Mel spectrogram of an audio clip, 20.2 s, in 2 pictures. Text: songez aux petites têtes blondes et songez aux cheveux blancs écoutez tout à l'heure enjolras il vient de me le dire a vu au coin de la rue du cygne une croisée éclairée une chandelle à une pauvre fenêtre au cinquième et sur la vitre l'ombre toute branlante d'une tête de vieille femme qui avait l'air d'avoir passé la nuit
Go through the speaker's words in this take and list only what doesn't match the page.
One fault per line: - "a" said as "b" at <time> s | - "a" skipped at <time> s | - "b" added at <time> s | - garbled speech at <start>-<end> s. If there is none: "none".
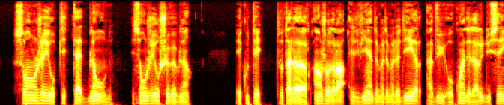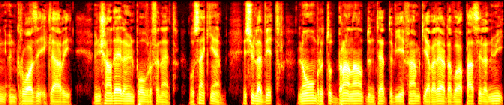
- "de me" added at 7.7 s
